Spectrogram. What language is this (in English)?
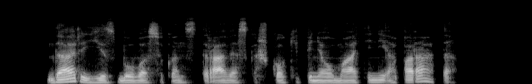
Lithuanian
